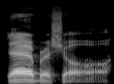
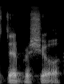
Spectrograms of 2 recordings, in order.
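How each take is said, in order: First: Slow, low mock Irish accent; terrible Irish accent. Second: Said in the usual way. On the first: Shown as a demonstration. Host playfully repeats listener's name, terrible Irish accent. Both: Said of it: "that was a terrible Irish accent".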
